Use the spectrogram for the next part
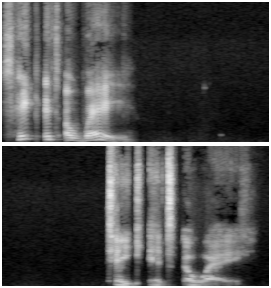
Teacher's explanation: away has a little glottal strike to make that start of away. the word clear.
